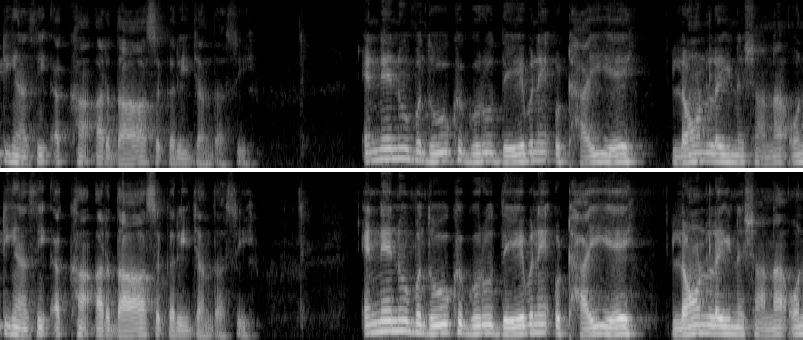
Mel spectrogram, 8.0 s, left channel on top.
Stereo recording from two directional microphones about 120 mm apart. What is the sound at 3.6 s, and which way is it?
Speech, 30° right (ahead or behind).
